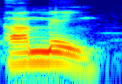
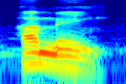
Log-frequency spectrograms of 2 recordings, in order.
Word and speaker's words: Amen: No Islã, é pronunciado Amin. Mas, quando a Bíblia foi traduzida para o latim, não existe o e longo em latim. Então, foi escrito A-M-E-N e as pessoas começaram a pronunciá-lo Amém. Agora, isso tem um efeito bem diferente na fisiologia.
